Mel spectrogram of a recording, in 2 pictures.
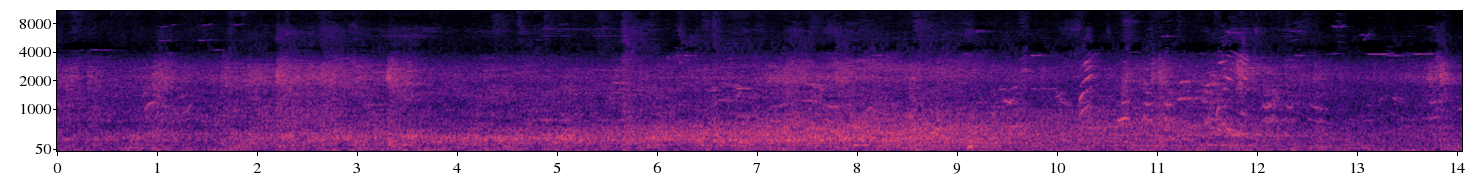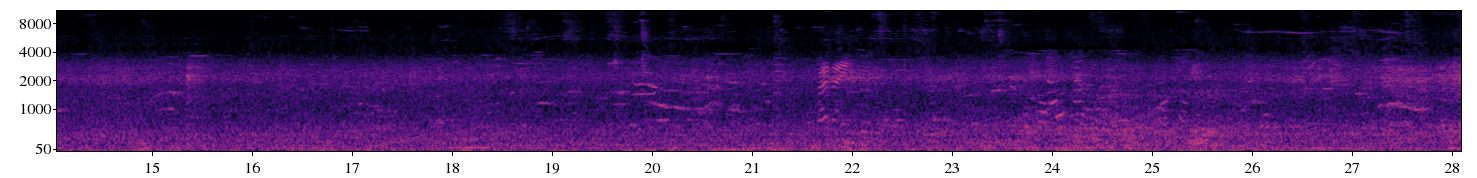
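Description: Traffic hums steadily nearby outdoors.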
